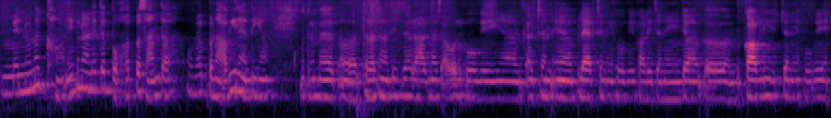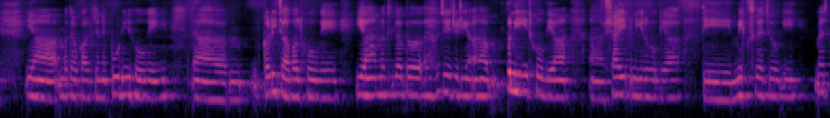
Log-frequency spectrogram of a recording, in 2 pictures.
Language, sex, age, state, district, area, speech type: Punjabi, female, 30-45, Punjab, Amritsar, urban, spontaneous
